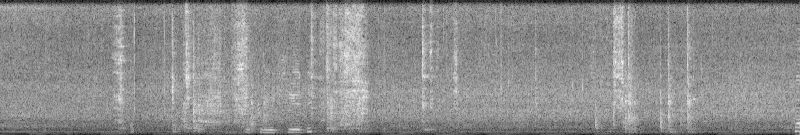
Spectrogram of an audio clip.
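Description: A spatula stirring thick mutton curry in a pot that is sizzling on the heat, with a few louder scrapes of the utensil against the pot.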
